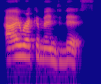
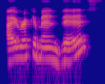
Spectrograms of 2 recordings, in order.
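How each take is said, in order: First: The pitch falls at the end. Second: The pitch rises at the end. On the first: The speaker sounds authoritative and final. The speaker calls it right. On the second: The speaker seems to be asking for permission. The speaker calls it wrong. "permission seeking"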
